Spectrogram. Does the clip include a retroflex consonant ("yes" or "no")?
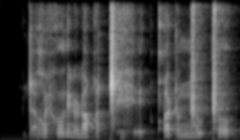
yes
